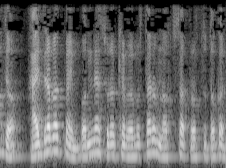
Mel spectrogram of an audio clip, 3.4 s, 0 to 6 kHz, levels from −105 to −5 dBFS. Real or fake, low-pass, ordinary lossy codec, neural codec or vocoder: real; 5.4 kHz; none; none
